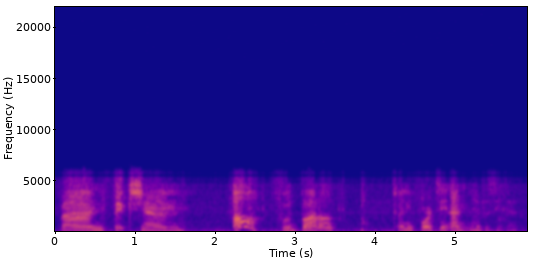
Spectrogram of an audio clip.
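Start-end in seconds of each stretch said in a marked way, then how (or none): none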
